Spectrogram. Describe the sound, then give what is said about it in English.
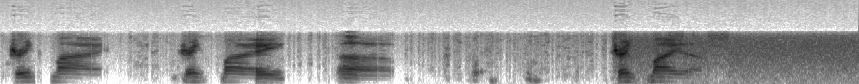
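A voice talks in short bursts, then a steady, fairly loud hiss on a phone line rises under the last words and keeps going on its own to the end. “I put you on hold there for a moment because there's a weird hiss”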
